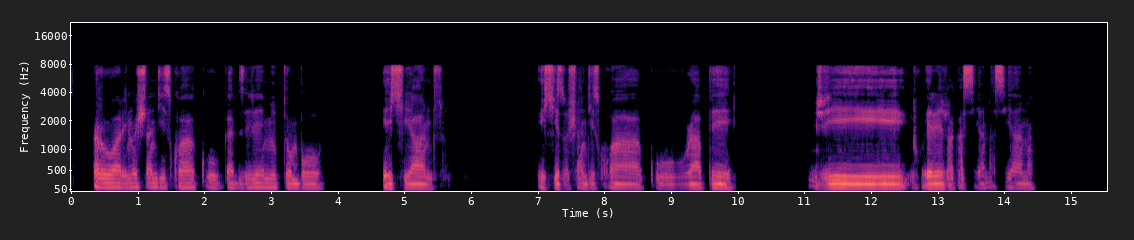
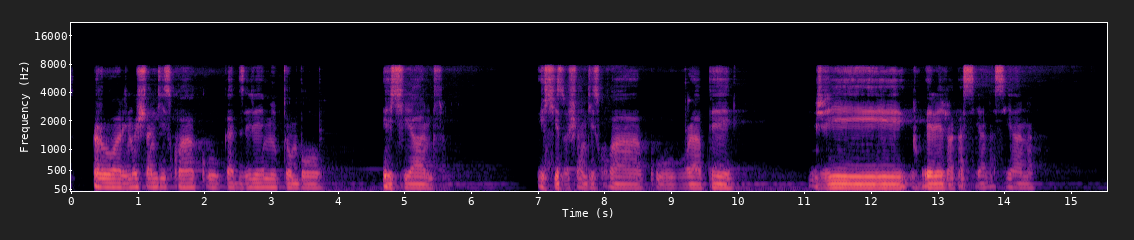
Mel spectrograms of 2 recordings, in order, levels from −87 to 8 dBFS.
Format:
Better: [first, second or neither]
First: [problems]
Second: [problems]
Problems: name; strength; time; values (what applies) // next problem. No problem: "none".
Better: first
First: none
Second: noise reduction (neural separator model SepFormer DNS4)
